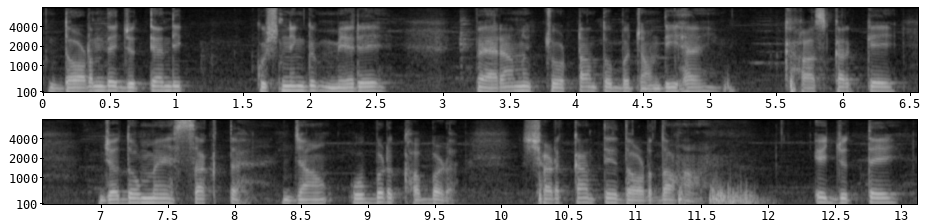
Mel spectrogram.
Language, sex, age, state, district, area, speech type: Punjabi, male, 30-45, Punjab, Faridkot, urban, spontaneous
